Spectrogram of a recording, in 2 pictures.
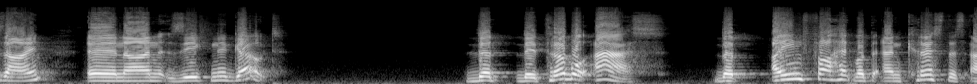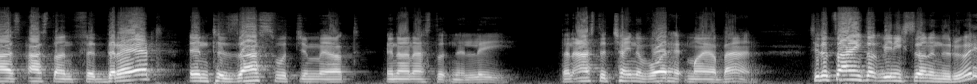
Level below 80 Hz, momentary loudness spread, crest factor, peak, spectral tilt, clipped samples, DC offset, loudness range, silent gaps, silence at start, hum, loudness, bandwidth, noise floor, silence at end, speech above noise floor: -44 dBFS; 11 LU; 10 dB; 0 dBFS; -5 dB/octave; 3%; under 0.1%; 5 LU; none; 0 s; none; -8 LUFS; 16 kHz; -45 dBFS; 0 s; 37 dB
